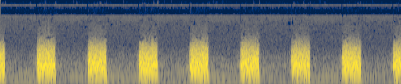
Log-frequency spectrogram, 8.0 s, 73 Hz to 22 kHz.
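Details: Simulated harsh ejection murmur built from a 180–460 cycle frequency band, the rough murmur of aortic or pulmonary stenosis; bursts repeat about 59 times a minute.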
